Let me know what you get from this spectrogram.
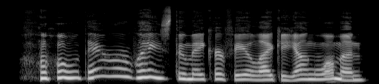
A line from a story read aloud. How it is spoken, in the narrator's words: Verka giggled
